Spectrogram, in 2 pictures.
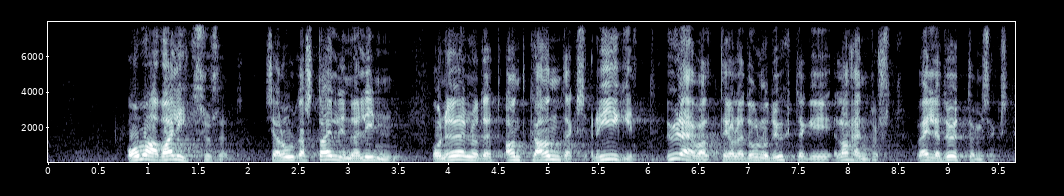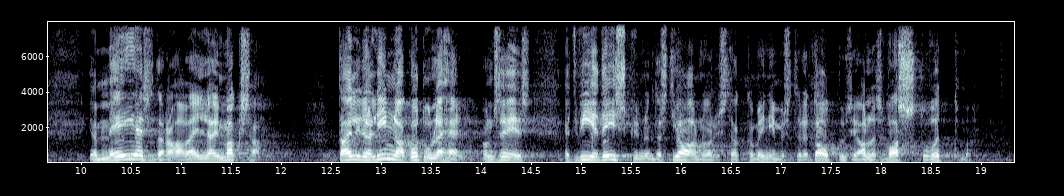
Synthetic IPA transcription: o̞mɑvɑlʲit̪suse̞̰d̪̥ | seɑlhulɡ̥ɑst̪ɑlʲːinɑlinː | o̞nø̞e̞lnud̪e̞t̪ːɑnt̪̚keɑnd̪e̞ksriːɡ̥ilt̪ˑyle̞vɑlt̪ːˑe̞jo̞le̞t̪ulnud̪yht̪e̞ɡilɑɦe̞nd̪ust̪ | vælʲjɑt̪ø̞ːt̪ːˑɑmise̞ks | jɑme̞jese̞d̪ɑɾɑ̰ɦɑ̰vælʲːjɑejmɑksɑ̰ | t̪ɑlʲːinɑlinːɑko̞d̪̥ule̞ɦe̞̰lo̞nse̞ːse̞t̪ːˑviːje̞d̪e̞jst̪̚kymnend̪ɑst̪jɑːnuɑ̰ɾist̪ɑkːɑmenʲime̞st̪e̞le̞t̪ɑot̪ˑlusiɑlːe̞svɑst̪uvɤt̪ːˑmɑ̰

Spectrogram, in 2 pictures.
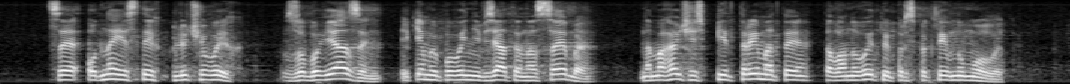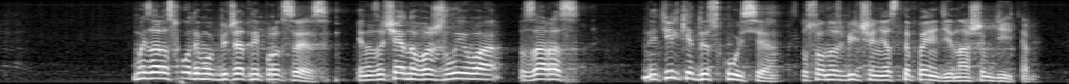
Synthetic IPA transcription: t̪sɛʔɔd̪nɛizst̪ɪxklʲʊt͡ʃɔʋɪx | zɔbɔʋʲjazɐnʲjɐkɛmɪpɔʋɪnʲːiwzʲat̪ɪnɐsɛbɛ̰ | nɐmɐɦɑjʊt͡ʃɪsʲpʲid̪t̪ːɾɪmɐt̪ɪt̪ɐlˠɐnɔʋɪt̪ʊjiperspek̚t̪ɪwnʊmɔlˠɔ̰dʲ | mɪzɑɾɐswxɔd̪ɪmɔwbʲjʊdd͡ʒɛt̪nɪjpɾɔt̪sɛsinɐd̪zʋɪt͡ʃɑjnɔʋɐʒlˠɪʋɐzɑɾɐz | nɛtʲilʲkɪd̪ɪskusʲijɐst̪ɔsɔwnɔzbʲilʲʃenʲːɐst̪ɪpɛnʲdʲijːnɑʃɪmdʲitʲɐ̰m

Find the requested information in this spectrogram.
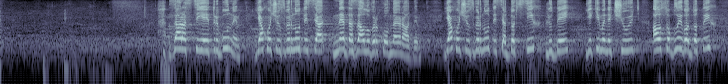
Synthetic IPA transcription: zɑɾɐst͡sʲijɛjit̪ɾɪbunɪjaxɔt͡ʃʊzʋɪrnut̪ɪsʲɐnɛd̪ɐzɑlˠʊʋerxɔwnɔjiɾɑd̪ɪ | jaxɔt͡ʃʊzʋɪrnut̪ɪsʲɐd̪ɔwsʲixlʲʊd̪ɛjː | ɐkʲimɛnɛt͡ʃujʊtʲ | ɐɔsɔblˠɪʋɔd̪ɔt̪ɪx

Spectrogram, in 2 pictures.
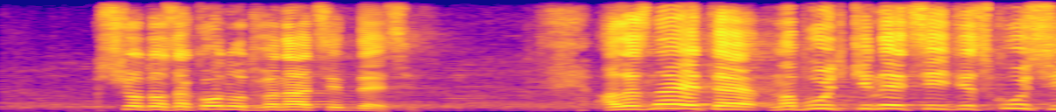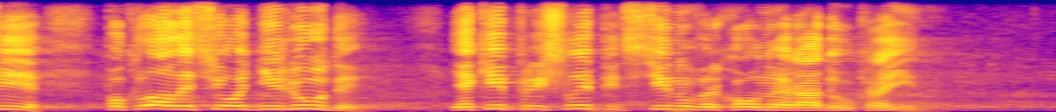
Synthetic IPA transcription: ʃt͡ʃɔd̪ɔzɐkɔnʊd̪ʋɐnɑt͡sʲːɐt̚ʲd̪ɛsʲɐtʲ | ɐlˠɛznɑjet̪ɛmɐbutʲkʲinɛt͡sʲijid̪ʲɪskusʲijipɔklˠɑlˠɪsʲɔɦɔdʲnʲilʲud̪ɪ̰ | jɐkipɾijʃlˠɪpʲid̪sʲtʲinʊʋerxɔwnɔjiɾɑd̪ɪʊkɾɐjḭnɪ

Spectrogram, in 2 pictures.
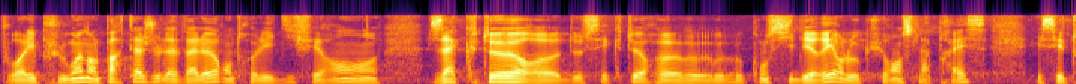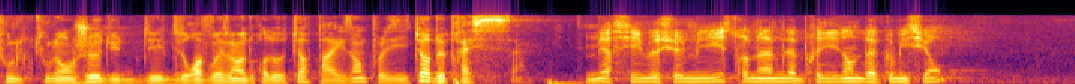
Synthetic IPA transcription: puʁaleplylwɛ̃d̪ɑ̃ləpaʁt̪aʒd̪əlavalœʁɑ̃t̪χəled̪ifeʁɑ̃ | zakt̪œʁd̪əsɛkt̪œʁøkɔ̃sid̪eʁeɑ̃lɔkʰʲyʁɑ̃slapχɛsesɛt̪ʰut̪ʰulɑ̃ʒød̪yd̪ed̪ʁwavwazɛ̃od̪ʁwad̪ot̪œʁpaʁɛɡzɑ̃pləpuʁlezed̪it̪œʁd̪əpχɛsmɛʁsiməsjøləminist̪χəmad̪amlapχezid̪ɑ̃t̪d̪əlakɔmisjɔ̃

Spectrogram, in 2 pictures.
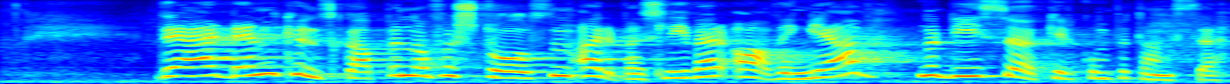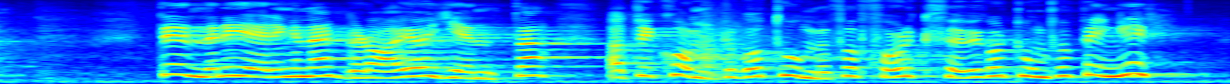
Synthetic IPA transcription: d̪ɛæɖɛnkʰʉnskɑːpənɔfɔʂʈoːəlsn̩ɑɾbæɪsliːʋəæɾʔɑːʋhɛŋːɪɑʋnɔɖɪsøːkəɾkʊmpət̪ʰɑŋsə | d̪̥ɛnːəɾɛjeːɾɪŋənæɾɡlɑːɪɔjɛnt̪ɑɑt̪ʋɪkʰɔmːəʈɪlɔɡoːt̪ʰʊmːəfɔɾfɔlkføːɾʋɪɡoːʈʊmːfɔpɛŋːəɾ

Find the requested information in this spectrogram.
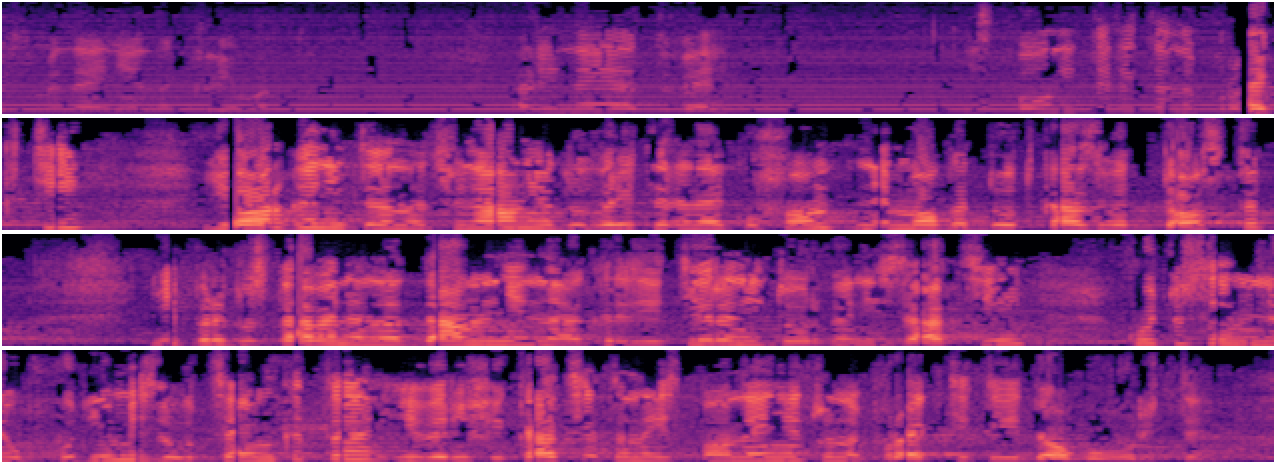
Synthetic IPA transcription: izmɛnɛniɛnɐklimət̪ə | ɐlinɛjəd̪vɛ | ispɐlˠniɛlit̪ɛnɐpɾoɛkt̪i | iɔɾɡənit̪ɛnɐnɐt̪sionalˠnijəd̪ovɛɾit̪ɛlɛnɛkofɔnt̪nɛmɔɡət̪d̪ɐot̪kazvət̪̚d̪ɔst̪əp̚ | ipɾɛd̪ost̪a̰vʲɐnɛnɐd̪anːinɐːkɾɛd̪it̪iɾənit̪ɛoɾɡɐnizat̪siː | koit̪ʊsəimnɛopxod̪imizɐot̪sɛŋkət̪əivɛɾifikat̪sijət̪ənɐispɐlˠnɛniɛt̪onɐpɾoɛkt̪it̪ɛid̪ɔɡovoɾit̪ɛ

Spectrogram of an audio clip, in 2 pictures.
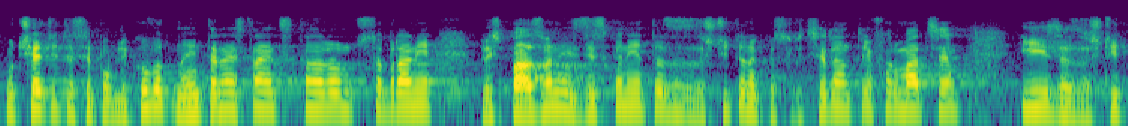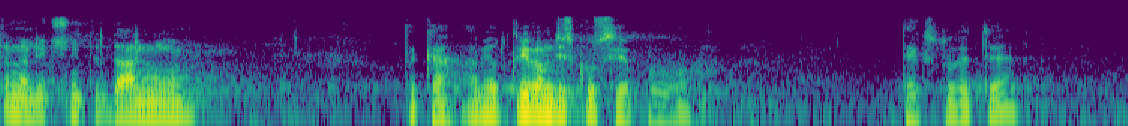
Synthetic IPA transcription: ott͡ʃɛt̪it̪ɛsɛpublikuvət̪nɐint̪ɛɾnɛt̪st̪ɾanit̪sə̥t̪ənɐɾɔd̪not̪o̥sɐbɾaniɛpɾispazvɐnɛiziskvɐniət̪əzɐzɐʃt̪it̪ənɐklˠɐsifit̪siɾənət̪əinfoɾmat̪sijəizɐzɐʃt̪it̪ənɐlit͡ʃnit̪ɛd̪anːi | t̪ɐkaɐmiot̪kɾivəmd̪iskusijəpo | t̪ɛkst̪ovɛt̪ɛ

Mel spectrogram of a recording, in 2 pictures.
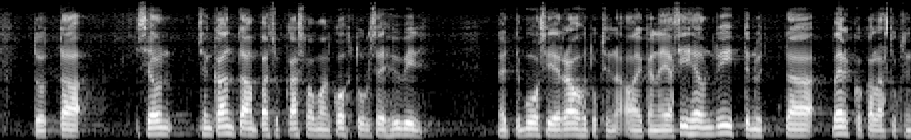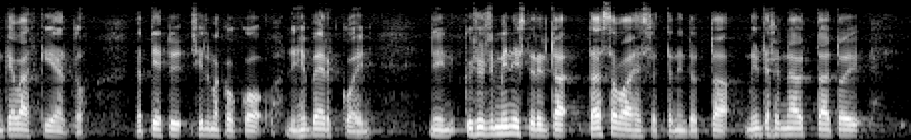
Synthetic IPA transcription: t̪ot̪ˑɑ | seonseŋkɑnt̪ɑːmpæːsːykkɑsʋɑmɑːŋkoht̪uːlsehyʋin | næit̪ːeʋʋuosierɑuhot̪uksenɑ̰ikɑnɑjɑsiːheonriːt̪ːænyt̪t̪æːʋerkːokɑlɑst̪ukseŋkeʋæt̪kielt̪o | jɑt̪iet̪ːysilmækokoniːhiʋʋerkːoˑihin | niːnkysysimminist̪erilt̪æt̪æsːæʋɑihesːɑet̪ːænint̪ot̪ːˑɑmilt̪æsenæyt̪ːæːt̪oi

